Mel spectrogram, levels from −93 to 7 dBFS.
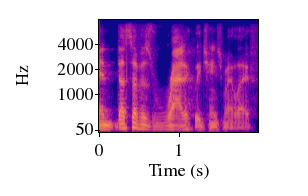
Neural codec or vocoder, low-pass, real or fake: none; 7.2 kHz; real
